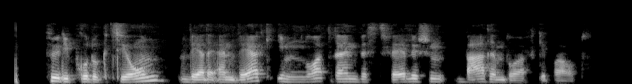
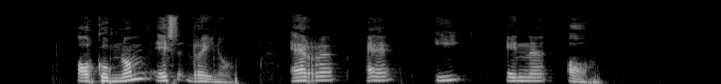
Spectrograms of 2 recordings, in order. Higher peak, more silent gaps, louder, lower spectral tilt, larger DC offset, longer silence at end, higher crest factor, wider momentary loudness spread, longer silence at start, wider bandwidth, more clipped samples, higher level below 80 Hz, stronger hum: about the same, -2 dBFS vs -4 dBFS; first, 1.73-1.77 s vs none; first, -18 LUFS vs -23 LUFS; about the same, -6 dB/octave vs -5.5 dB/octave; neither; second, 0.5 s vs 1.2 s; about the same, 16 dB vs 20 dB; second, 11 LU vs 16 LU; second, 0.15 s vs 0.8 s; second, 7.4 kHz vs 11 kHz; neither; second, -56 dBFS vs -50 dBFS; neither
